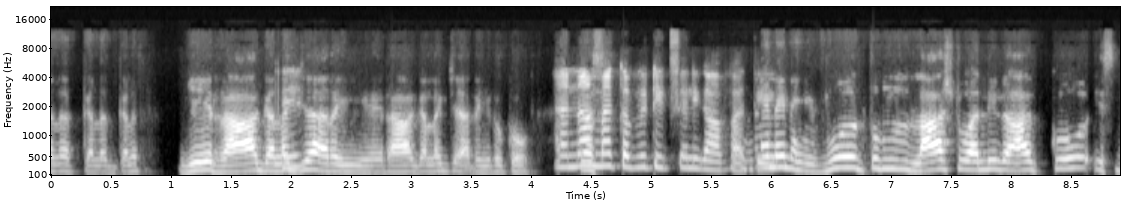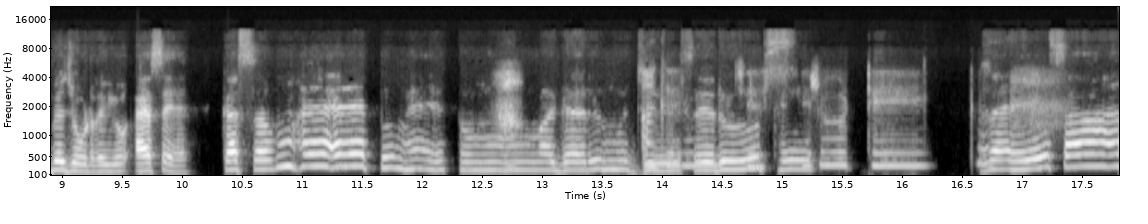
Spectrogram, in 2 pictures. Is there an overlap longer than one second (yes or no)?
yes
